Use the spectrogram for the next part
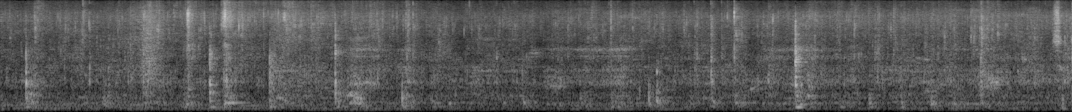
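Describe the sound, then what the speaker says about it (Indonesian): Chicken and bell pepper are stirred in a pan, giving soft scraping and gentle sizzling with irregular clinks close by, fairly quiet throughout. "kita masukkan terus semua. Kita aduk."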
